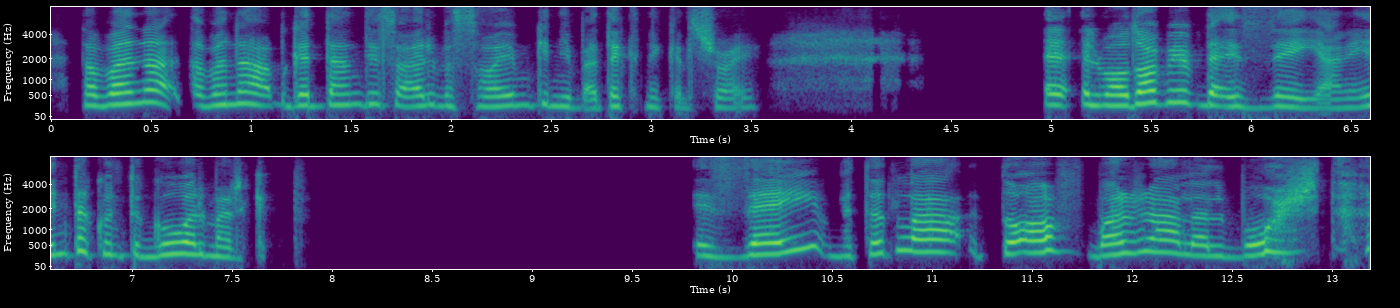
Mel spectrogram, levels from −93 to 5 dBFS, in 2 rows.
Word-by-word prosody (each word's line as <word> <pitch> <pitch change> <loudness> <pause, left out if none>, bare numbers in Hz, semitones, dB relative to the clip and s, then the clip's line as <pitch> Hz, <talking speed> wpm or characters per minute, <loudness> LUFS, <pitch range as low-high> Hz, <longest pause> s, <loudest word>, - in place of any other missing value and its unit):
طب 255 +1 0
أنا 295 +3 +4
طب 250 0 -6
أنا 270 -1 +1
بجد 255 +1 -2
عندي 275 +1 -3
سؤال 240 0 -3
بس 240 -1 -8
هو 230 - -3
يمكن 255 +1 -5
يبقى 200 -3 -7
technical 230 -2 -7
شوية. 215 0 -7 1.5
أ 260 -2 +4
الموضوع 255 +3 +5
بيبدأ 285 -7 +1
إزاي؟ 215 -1 -4
يعني 205 +5 -6
أنت 285 +7 0
كنت 275 -6 -5
جوّه 275 +5 +2
المركب. 230 -7 -6 2.1
إزاي 270 - +3
بتطلع 315 +7 +1 0.2
تُقف 320 +4 +4
برّه 305 +6 +2
على 290 -6 +1
الBoard. 250 - -1
260 Hz, 125 wpm, -22 LUFS, 235-295 Hz, 2.1 s, الموضوع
